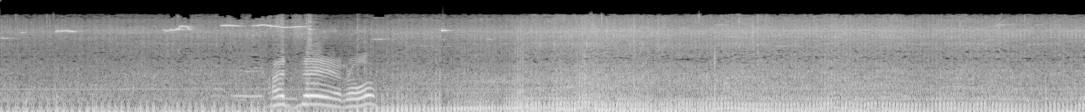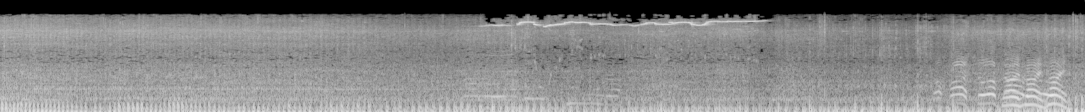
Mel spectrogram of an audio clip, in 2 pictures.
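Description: A motorcycle engine rumbles steadily at low speed nearby.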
